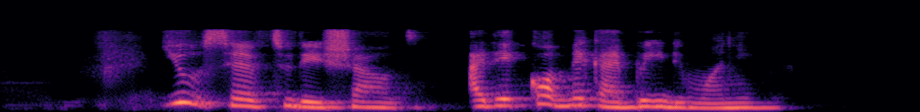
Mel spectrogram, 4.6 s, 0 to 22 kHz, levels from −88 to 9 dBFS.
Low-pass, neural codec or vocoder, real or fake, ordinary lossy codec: 7.2 kHz; codec, 24 kHz, 0.9 kbps, DualCodec; fake; none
